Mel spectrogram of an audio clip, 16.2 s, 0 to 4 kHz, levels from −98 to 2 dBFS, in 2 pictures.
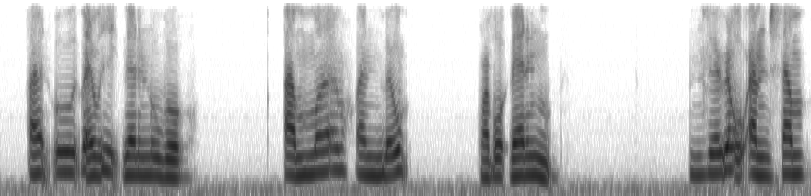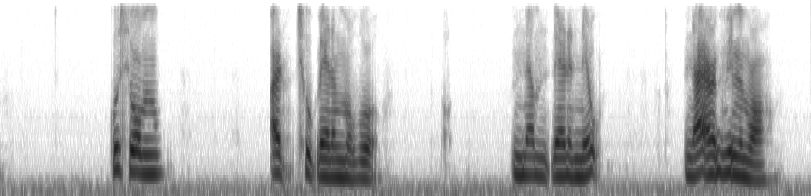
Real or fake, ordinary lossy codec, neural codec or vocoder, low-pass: fake; none; autoencoder, 22.05 kHz, a latent of 192 numbers a frame, VITS, trained on many speakers; 3.6 kHz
